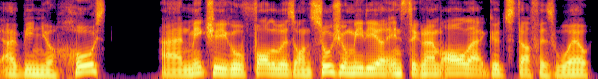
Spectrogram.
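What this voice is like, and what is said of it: Scottish accent. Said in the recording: “the Scottish accent, that was bikes, B-I-K-E-S, not bakes”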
